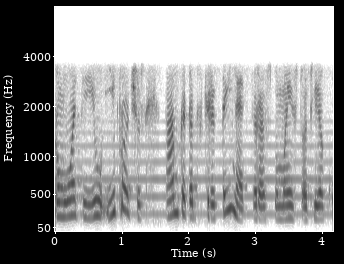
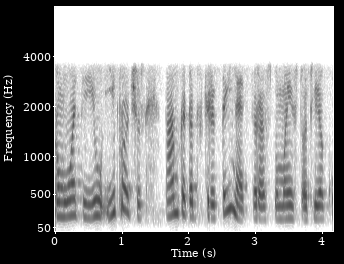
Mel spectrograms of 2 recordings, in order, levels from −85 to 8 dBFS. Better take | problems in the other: second | background sound (Brass instrument); 19 dB below the speech

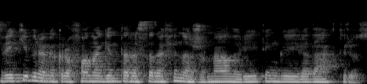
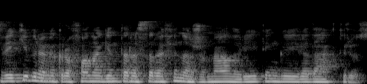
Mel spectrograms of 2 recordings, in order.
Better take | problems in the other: second | noise reduction (neural mask model Resemble Enhance denoiser)

